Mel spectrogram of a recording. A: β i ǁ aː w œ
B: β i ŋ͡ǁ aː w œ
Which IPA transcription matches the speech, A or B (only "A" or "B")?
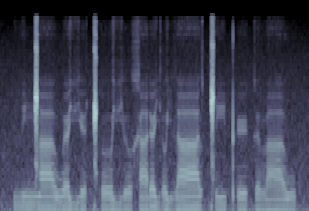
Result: B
